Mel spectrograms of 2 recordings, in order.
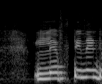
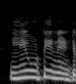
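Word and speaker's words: lieutenant: इसको आज के डेट में ना लेफ्टिनेंट भी बोलते हैं, आर्मी वगैरह में जो होते हैं ना लेफ्टिनेंट जनरल, ल्यूटिनेंट भी बोलते हैं। इसका दोनों प्रोनाउंसिएशन है, ल्यूटिनेंट भी बोल सकते हो और लेफ्टिनेंट भी बोल सकते हो।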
